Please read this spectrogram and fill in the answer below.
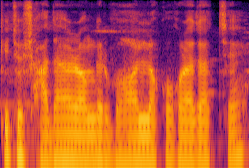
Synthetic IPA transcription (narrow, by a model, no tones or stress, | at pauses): kit͡ɕʰuʃad̪ʱaɾɔŋɡeɾbʱɔlːokʰːokɔɾad͡ʑatːɕʰe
